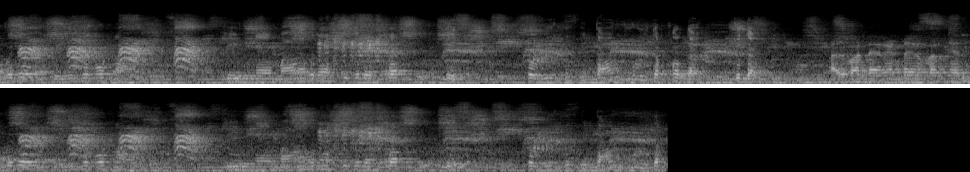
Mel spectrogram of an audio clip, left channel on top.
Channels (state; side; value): drops out; right; at 6.7 s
